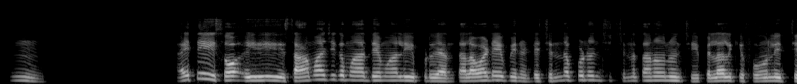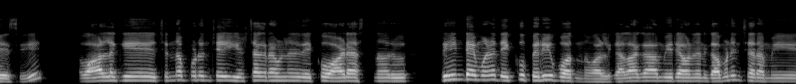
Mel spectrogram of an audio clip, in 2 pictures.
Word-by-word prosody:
హ్మ్. 175 -5 -10 1.5
అయితే 210 +6 -4
ఈ - - +1
సో 190 - +1 0.2
ఈ - - +2 0.2
ఈ 170 -2 +1
సామాజిక 215 +6 -1
మాధ్యమాలు 185 -1 -3
ఇప్పుడు 160 -2 -9
ఎంత 145 +1 -12
అలవాటయిపోయినయంటే, 175 -3 -1
చిన్నప్పడినుంచి 190 +2 -7
చిన్నతనం 180 +3 -6
నుంచి 170 -3 -4
పిల్లలకి 165 +1 0
ఫోనులిచ్చేసి, 155 -3 -2 0.6
వాళ్ళకి 180 +4 +4 0.3
చిన్నప్పటి 195 +2 -3
నుంచే 190 0 -1 0.2
ఇన్‌స్టాగ్రాములనేవి 180 -1 0
ఎక్కువ 170 +2 0
వాడేస్తన్నారు. 155 -1 +1 0.3
స్క్రీన్‌టైమ్ 220 +1 +4
అనేది 215 -2 +2
ఎక్కువ 220 +5 -1
పెరిగిపోతుంది 175 -8 +2
వాళ్ళకి. 130 +1 -2
అలాగా 165 +1 +3
మీరెవరినైనా 160 -1 +1
గమనించారా? 175 -1 0
మీ 145 - -5
175 Hz, 115 wpm, -23 LUFS, 160-190 Hz, 1.5 s, వాళ్ళకి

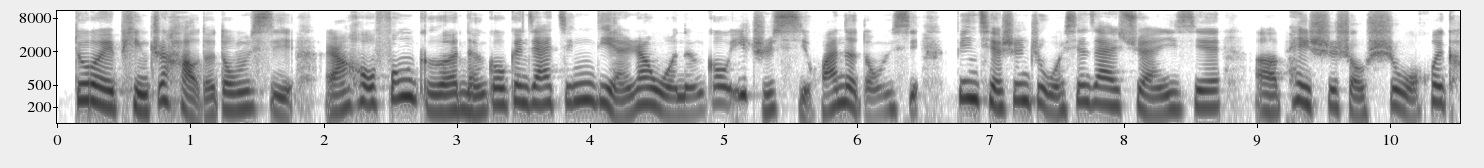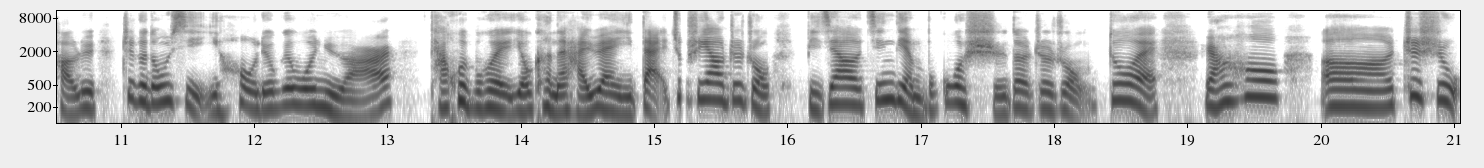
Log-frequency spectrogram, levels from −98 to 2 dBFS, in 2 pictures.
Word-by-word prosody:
对， 255 -6 +6
品 190 -2 +1
质 245 - -1
好 - - +1
的 145 +2 -3
东 180 +3 +1
西， 185 -7 -3 0.2
然 175 - 0
后 230 +2 +2
风 280 +7 +3
格 170 -6 +1
能 170 -2 -1
够 220 +2 +2
更 240 +3 +1
加 230 0 +1
经 250 +4 0
典， 205 - 0
让 225 +3 +1
我 155 -5 0
能 155 +3 -3
够 235 +2 -3
一 335 - +2
直 180 - -5
喜 180 - -3
欢 190 +7 -1
的 225 -3 +2
东 150 +3 -9
西， 325 - -5 0.2
并 290 -2 +4
且 240 -7 +1
甚 265 +6 0
至 240 -2 -2
我 160 -4 -1
现 245 +7 -2
在 225 -3 +1
选 160 -7 -3
一 175 - -1
些， 200 +2 -1 0.2
呃， 170 -2 -2
配 250 +2 0
饰、 205 0 -2
首 145 -6 -4
饰， 210 - -3
我 145 -8 -1
会 245 - 0
考 150 -9 -3
虑 190 +1 0 0.2
这 290 - -4
个 255 - +4
东 240 +2 +3
西 230 -6 -2
以 165 - -4
后 185 +5 -2
留 185 +1 0
给 215 +3 +1
我 215 -1 +4
女 180 -8 +2
儿， 135 - 0 0.3
她 190 - -3
会 255 +6 +3
不 190 -3 -2
会 185 -5 +3
有 170 -1 +3
可 190 +2 -1
能 165 0 +3
还 155 -3 0
愿 175 -3 +3
意 150 - 0
戴， - - +1
就 295 -2 -7
是 275 - -3
要 270 -1 +4
这 260 +1 -2
种 190 -8 -1 0.2
比 180 -3 -4
较 225 -1 +3
经 265 +6 +1
典 225 - +2
不 175 - -7
过 240 +6 0
时 155 -7 -2
的 190 +2 -1
这 185 +1 -3
种 180 +4 -5
对， 260 -4 +2 0.3
然 240 +5 +1
后， 300 0 +3 0.3
呃， 205 -1 +2
这 320 - +3
是 280 -2 -3
205 Hz, 255 characters per minute, -29 LUFS, 175-240 Hz, 0.3 s, 对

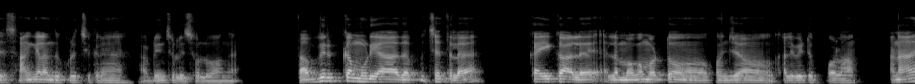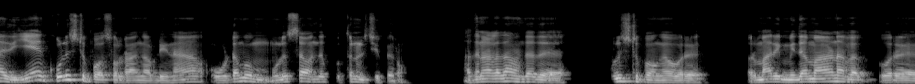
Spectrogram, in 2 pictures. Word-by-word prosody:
சாயங்காலம் 110 +2 0
வந்து 95 - -1
குளிச்சிக்கிறேன்” 90 -2 -5 0.2
அப்படின்னு 90 0 -4
சொல்லி 85 -1 -2
சொல்லுவாங்க. 85 -2 -5 0.7
தவிர்க்க 155 +9 +2
முடியாத 120 -4 +4
பச்சத்தில - - 0 0.7
கை, 130 -1 +3
காலு 115 -4 +5 0.2
இல்லை 110 +1 0
முகம் 115 +2 +2
மட்டும் 110 -1 0 0.3
கொஞ்சம் 100 -1 -1 0.2
கழுவிட்டு 100 0 -1
போலாம். 85 -1 -3 0.4
ஆனா, 110 +2 +1 0.2
இது 110 - +2 0.2
ஏன் 195 -1 +1
குளிச்சிட்டு 210 +4 +4
போ 115 - +3
சொல்றாங்க 95 -1 0
அப்படின்னா, 90 +3 -2 0.4
உடம்பு 135 +10 +1 0.2
முழுசா 130 +7 +1
வந்து 120 0 -2
புத்துணர்ச்சி 110 -3 -3
பெறும். - - -5 0.6
அதனால 135 +3 +2
தான் 145 -2 +2
வந்து 125 0 0
அது 110 - +4 0.7
குளிச்சிட்டு 140 -1 +1
போங்க. 100 -1 0
ஒரு 90 -1 +2 0.6
ஒரு - - -1
மாரி 125 +2 +2
மிதமான 130 +4 +3
வெப் 110 -1 +1 0.2
ஒரு 100 -1 +2
110 Hz, 135 wpm, -23 LUFS, 95-130 Hz, 0.7 s, காலு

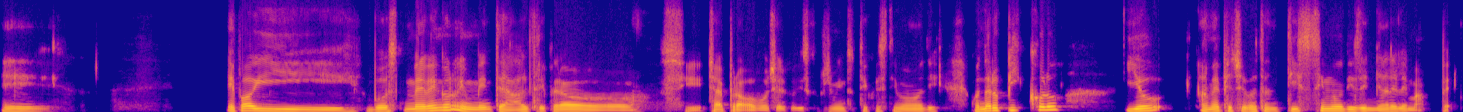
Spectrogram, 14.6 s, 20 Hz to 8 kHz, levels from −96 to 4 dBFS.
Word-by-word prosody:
E 100 -2 -3 1.8
E 130 - +2
poi 120 -8 +1
boh 120 +1 +2
s - - -6
me 130 +2 +1
ne - - +6
vengono 185 +8 +4
in 135 -4 +4
mente 120 0 +1
altri 105 +1 -2
però 100 -4 +1 0.3
sì, - - -10
cioè - - -1
provo, 100 +2 -1
cerco 105 +1 -5
di 105 - -6
scoprirmi 110 0 -10
in - - -6
tutti - - -12
questi 110 - -11
modi. 105 +1 -2 0.3
Quando 125 +4 +2
ero 175 +2 +5
piccolo, 205 +5 +2 0.7
io 145 +5 +3 0.3
a 130 - -2
me 135 +2 +2
piaceva 120 -3 -1
tantissimo 130 +7 -1
disegnare 110 -4 +1
le 105 0 0
mappe, 95 0 -9
115 Hz, 135 wpm, -16 LUFS, 105-135 Hz, 1.8 s, ne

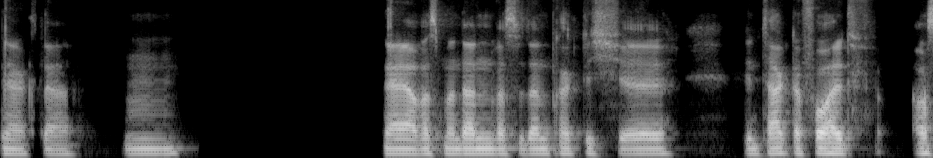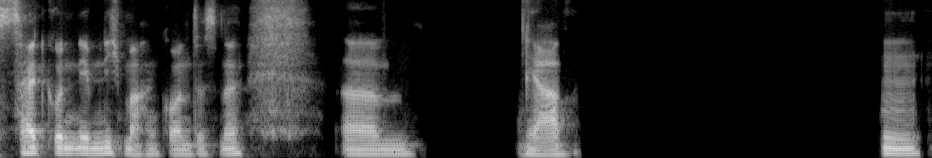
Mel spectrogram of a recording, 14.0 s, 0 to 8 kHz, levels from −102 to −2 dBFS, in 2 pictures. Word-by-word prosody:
Ja, 90 -2 -3
klar. 85 -1 -8 0.4
Mhm. 95 +1 -5 1.5
Na 95 0 +3
ja, 90 -1 +4
was 95 0 -1
man 95 -1 0
dann 95 0 +4
was 95 0 -1
du 90 - -8
dann 95 0 +1
praktisch, 95 0 -6
äh, 95 +1 +1 0.6
den 90 0 -5
Tag 95 +1 +1
davor 100 -1 +5
halt 95 0 +4
f - - -17 0.3
aus - - +3
Zeitgründen 105 -1 +4
eben 95 -1 +3
nicht 105 -1 0
machen 90 0 -3
konntest, 85 0 -4
ne? 95 +2 -1 0.7
Ähm, 85 0 -1 0.8
ja. 80 -2 +1 2.3
Mhm. 95 -1 +3
95 Hz, 120 wpm, -26 LUFS, 90-95 Hz, 2.3 s, davor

